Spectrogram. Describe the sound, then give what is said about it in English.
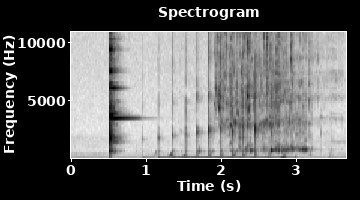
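A sharp glassy clink, then vodka glugs from a bottle into a clean Glencairn whiskey nosing glass, poured neat at room temperature, in quick, rising gurgles for a few seconds, fairly quiet, with no talking. “I will be tasting, as all spirits on this podcast, using a clean Glencairn glass. It's a whiskey nosing glass. Allows you to get a good look at the spirit. You can smell it and a good taste. So let's go for a pour.”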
